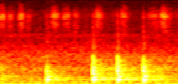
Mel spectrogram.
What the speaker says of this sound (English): So I'm going to write it smaller.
